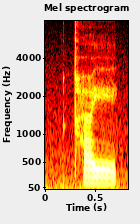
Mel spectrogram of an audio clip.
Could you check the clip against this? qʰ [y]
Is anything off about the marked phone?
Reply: yes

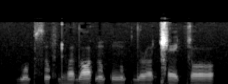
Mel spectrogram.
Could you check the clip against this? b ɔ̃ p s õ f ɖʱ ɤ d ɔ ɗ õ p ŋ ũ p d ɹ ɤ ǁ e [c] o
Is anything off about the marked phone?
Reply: no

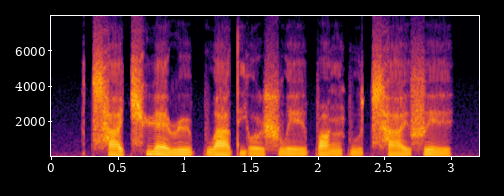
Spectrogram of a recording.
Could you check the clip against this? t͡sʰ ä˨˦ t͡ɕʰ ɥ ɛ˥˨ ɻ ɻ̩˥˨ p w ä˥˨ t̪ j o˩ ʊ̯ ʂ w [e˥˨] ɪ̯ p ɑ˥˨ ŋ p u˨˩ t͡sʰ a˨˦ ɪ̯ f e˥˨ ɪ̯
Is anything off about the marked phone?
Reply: yes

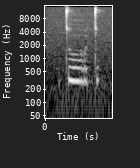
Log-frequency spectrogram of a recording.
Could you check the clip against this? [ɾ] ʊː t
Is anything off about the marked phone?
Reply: yes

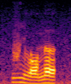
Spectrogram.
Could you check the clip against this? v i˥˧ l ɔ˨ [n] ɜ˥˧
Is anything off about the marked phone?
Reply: no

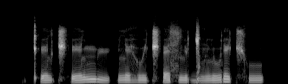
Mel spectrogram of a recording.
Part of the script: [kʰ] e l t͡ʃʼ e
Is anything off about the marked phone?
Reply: yes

